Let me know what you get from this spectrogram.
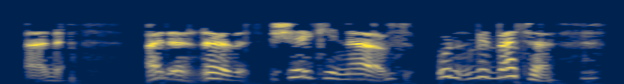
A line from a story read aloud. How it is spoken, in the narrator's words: she wheezed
